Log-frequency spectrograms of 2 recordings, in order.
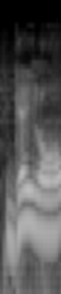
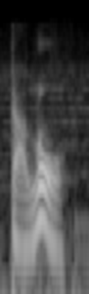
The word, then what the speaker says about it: Galor: from Star Trek as gay law when they are and should be pronounced as galore because I was never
